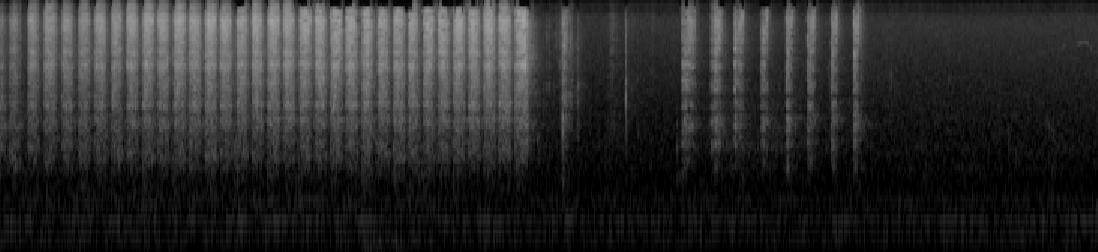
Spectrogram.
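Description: Fine sandpaper rubs rapidly back and forth over a scratch-built plastic model, a fast rhythmic rasping that continues for several seconds, then breaks into shorter, lighter strokes.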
